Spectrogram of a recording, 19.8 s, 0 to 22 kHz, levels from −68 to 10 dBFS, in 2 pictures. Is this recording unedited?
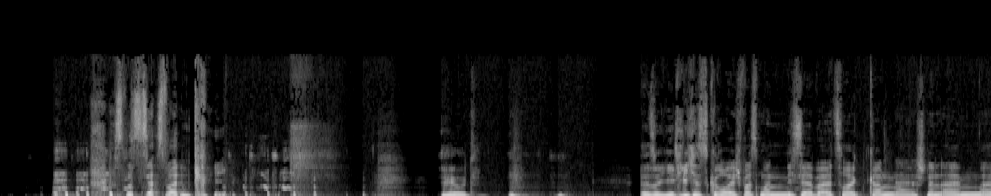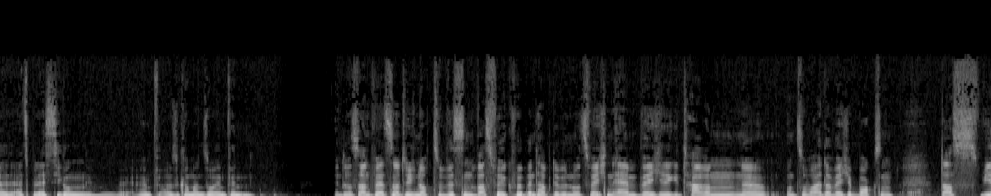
yes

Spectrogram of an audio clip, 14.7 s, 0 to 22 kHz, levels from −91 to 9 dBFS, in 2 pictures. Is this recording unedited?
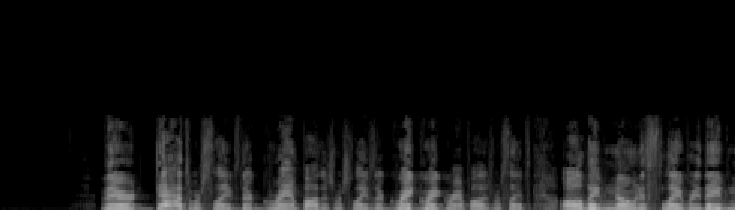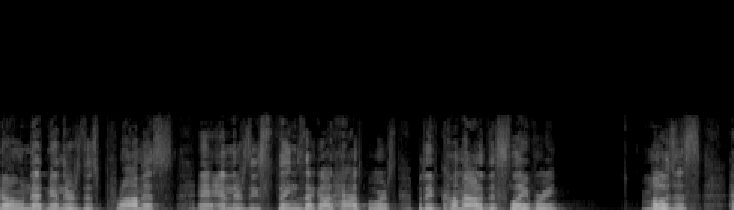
yes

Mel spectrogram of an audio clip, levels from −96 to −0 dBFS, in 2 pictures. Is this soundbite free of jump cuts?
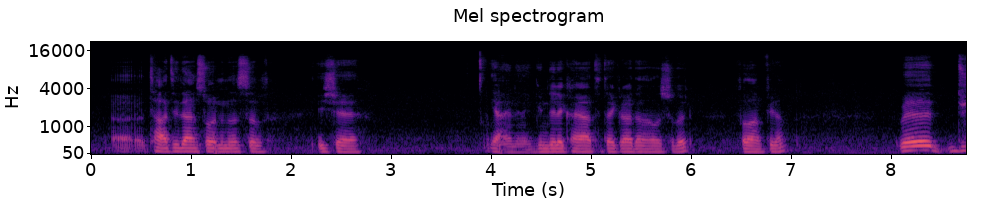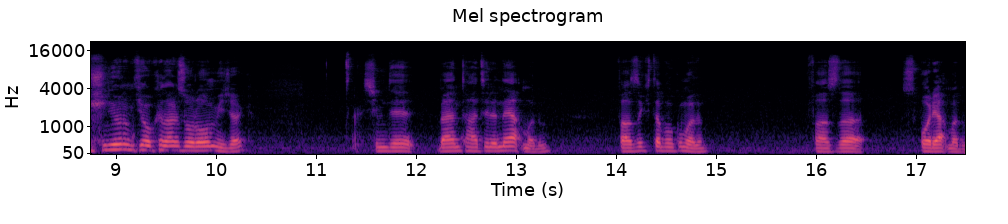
yes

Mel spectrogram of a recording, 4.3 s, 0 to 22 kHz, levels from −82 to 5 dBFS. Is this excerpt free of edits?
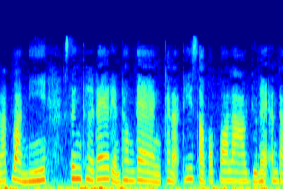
yes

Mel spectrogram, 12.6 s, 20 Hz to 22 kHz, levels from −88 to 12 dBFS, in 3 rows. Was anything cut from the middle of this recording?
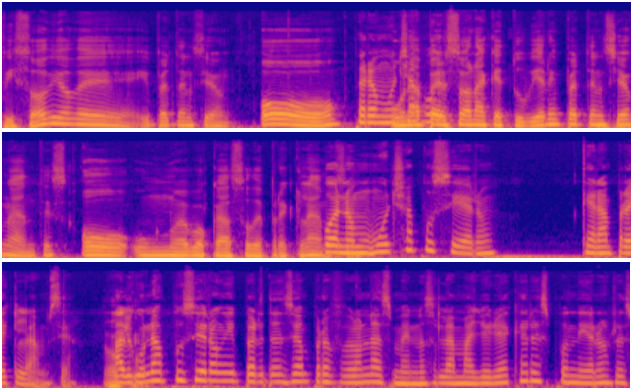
no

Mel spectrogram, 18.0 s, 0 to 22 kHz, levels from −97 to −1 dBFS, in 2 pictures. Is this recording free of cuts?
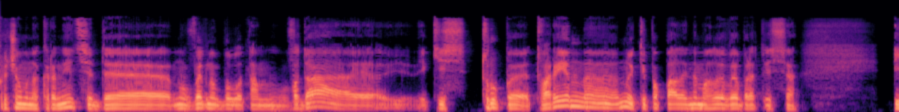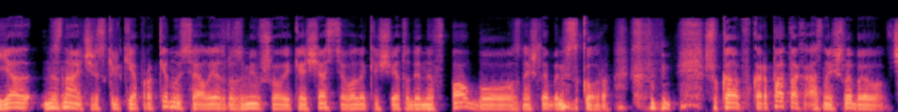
yes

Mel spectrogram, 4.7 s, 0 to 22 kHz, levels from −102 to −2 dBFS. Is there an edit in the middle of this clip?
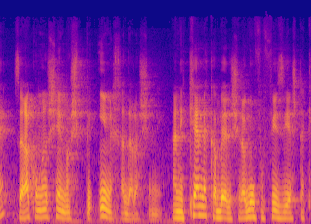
yes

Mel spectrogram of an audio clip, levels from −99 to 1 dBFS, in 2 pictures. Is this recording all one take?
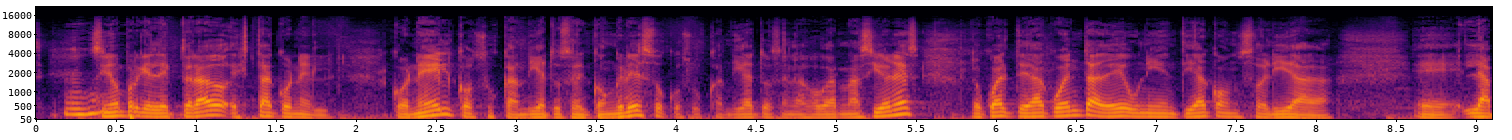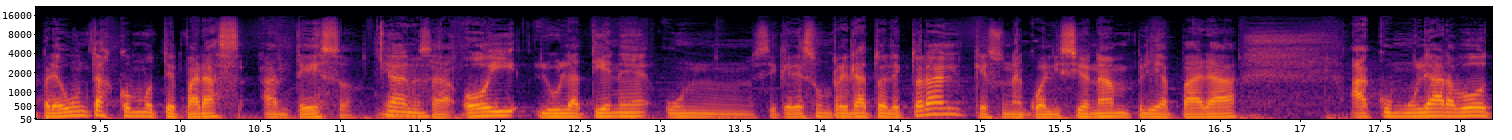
yes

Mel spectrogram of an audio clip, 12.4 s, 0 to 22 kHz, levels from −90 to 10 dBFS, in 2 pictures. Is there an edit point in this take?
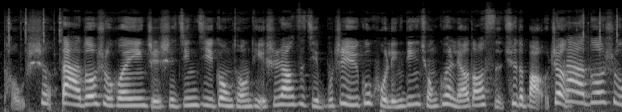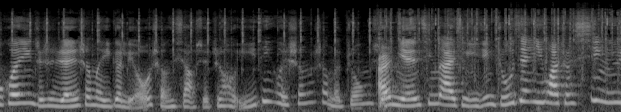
no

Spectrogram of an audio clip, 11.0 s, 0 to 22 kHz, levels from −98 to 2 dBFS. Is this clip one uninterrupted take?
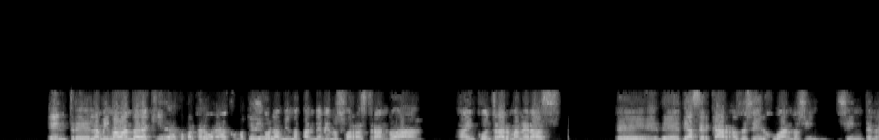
yes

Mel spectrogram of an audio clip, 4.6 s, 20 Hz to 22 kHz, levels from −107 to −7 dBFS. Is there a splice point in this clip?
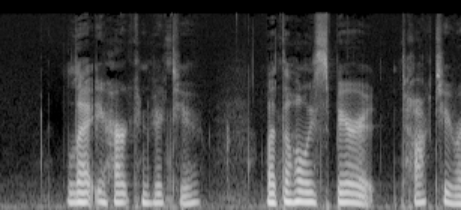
no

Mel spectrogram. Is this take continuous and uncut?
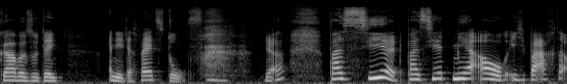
yes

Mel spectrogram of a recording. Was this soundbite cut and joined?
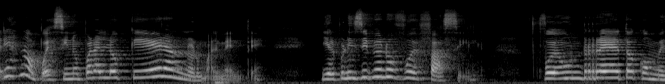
yes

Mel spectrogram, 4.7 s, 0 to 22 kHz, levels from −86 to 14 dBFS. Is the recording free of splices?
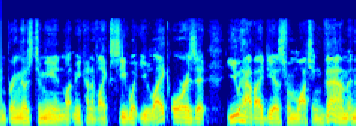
yes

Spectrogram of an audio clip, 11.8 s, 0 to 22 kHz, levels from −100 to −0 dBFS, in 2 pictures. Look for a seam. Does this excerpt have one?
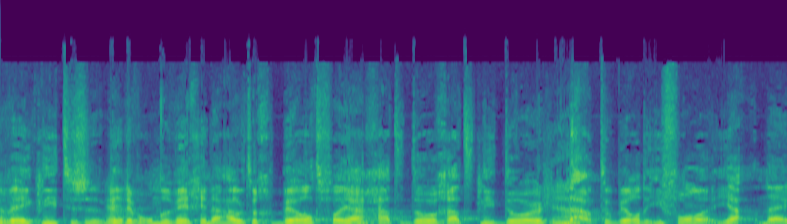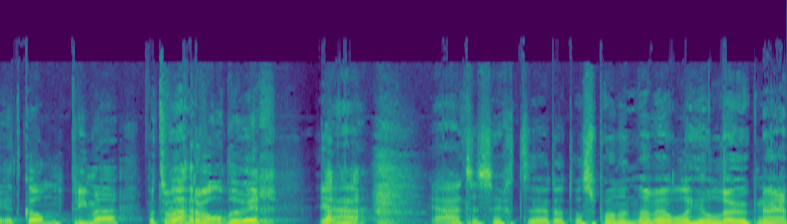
no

